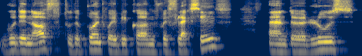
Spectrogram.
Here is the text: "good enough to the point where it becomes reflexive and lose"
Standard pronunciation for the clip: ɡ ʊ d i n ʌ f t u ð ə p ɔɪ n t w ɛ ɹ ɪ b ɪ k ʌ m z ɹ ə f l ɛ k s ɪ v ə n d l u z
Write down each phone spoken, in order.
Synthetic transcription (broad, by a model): ɡ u d i n ʌ f t u ð ə p ɔɪ n t w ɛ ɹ b ɪ k ʌ m z ɹ ə f l ɛ k s ɪ v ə n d l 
